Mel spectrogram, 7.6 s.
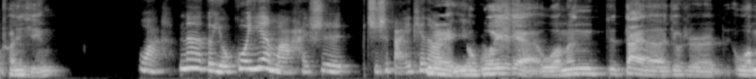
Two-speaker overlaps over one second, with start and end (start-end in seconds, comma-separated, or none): none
